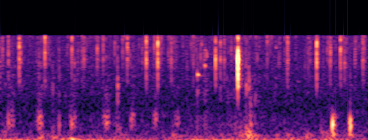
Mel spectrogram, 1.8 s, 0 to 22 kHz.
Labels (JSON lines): {"label": "biophony, grazing", "recorder": "SoundTrap 300"}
